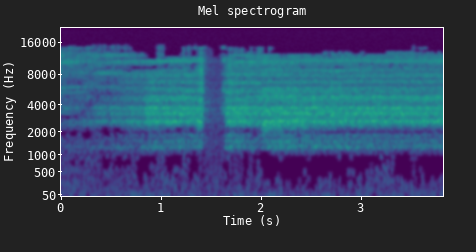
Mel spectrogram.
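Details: Steady high-pitched whirring hiss with a brief drop partway through; surgical implant motor running during a direct sinus lift with simultaneous dental implant placement.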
